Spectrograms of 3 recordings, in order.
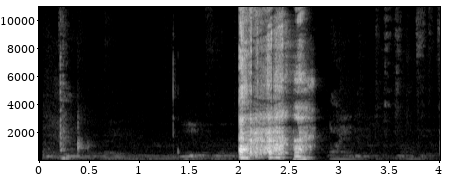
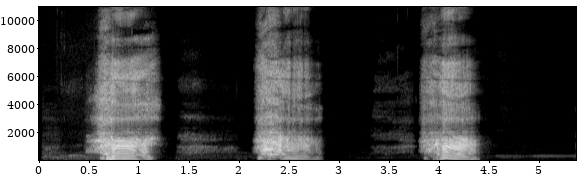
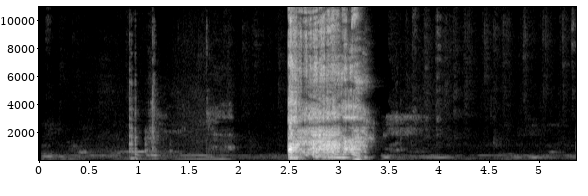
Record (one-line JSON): {"three_cough_length": "4.0 s", "three_cough_amplitude": 32768, "three_cough_signal_mean_std_ratio": 0.3, "exhalation_length": "5.4 s", "exhalation_amplitude": 32764, "exhalation_signal_mean_std_ratio": 0.43, "cough_length": "5.4 s", "cough_amplitude": 32768, "cough_signal_mean_std_ratio": 0.29, "survey_phase": "alpha (2021-03-01 to 2021-08-12)", "age": "65+", "gender": "Female", "wearing_mask": "No", "symptom_fatigue": true, "symptom_fever_high_temperature": true, "symptom_headache": true, "symptom_change_to_sense_of_smell_or_taste": true, "symptom_loss_of_taste": true, "symptom_onset": "2 days", "smoker_status": "Ex-smoker", "respiratory_condition_asthma": true, "respiratory_condition_other": false, "recruitment_source": "Test and Trace", "submission_delay": "2 days", "covid_test_result": "Positive", "covid_test_method": "RT-qPCR", "covid_ct_value": 12.0, "covid_ct_gene": "ORF1ab gene", "covid_ct_mean": 12.5, "covid_viral_load": "81000000 copies/ml", "covid_viral_load_category": "High viral load (>1M copies/ml)"}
